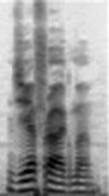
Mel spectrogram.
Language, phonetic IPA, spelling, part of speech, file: Russian, [dʲɪɐˈfraɡmə], диафрагма, noun, Ru-диафра́гма.ogg
- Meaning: 1. diaphragm 2. diaphragm shutter 3. stop (of the shutter) 4. diaphragm (female condom)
